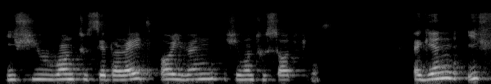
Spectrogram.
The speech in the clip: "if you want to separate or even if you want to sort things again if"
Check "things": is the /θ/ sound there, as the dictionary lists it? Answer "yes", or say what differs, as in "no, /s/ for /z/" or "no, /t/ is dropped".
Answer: no, /f/ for /θ/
